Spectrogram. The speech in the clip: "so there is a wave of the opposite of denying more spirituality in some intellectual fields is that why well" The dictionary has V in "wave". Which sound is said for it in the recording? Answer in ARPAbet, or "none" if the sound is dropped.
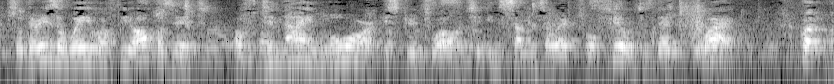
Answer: V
